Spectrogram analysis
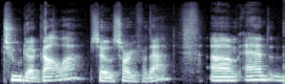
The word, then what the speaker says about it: Thudagala: I see it's now pronounced Tudagala, so sorry for that.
